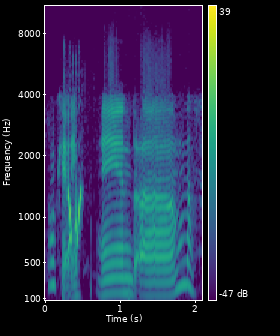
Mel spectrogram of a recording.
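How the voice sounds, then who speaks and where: A man working as a customer support agent, talking calmly and methodically with some hesitation on a phone call. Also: a little high, very slow. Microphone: telephone line. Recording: muffled lo-fi phone call audio.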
